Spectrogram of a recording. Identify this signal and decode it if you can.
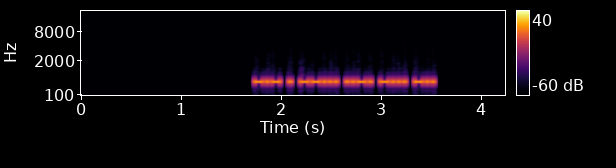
Morse code, heard as a keyed tone, about 41 wpm, 700 Hz. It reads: KE7FBD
